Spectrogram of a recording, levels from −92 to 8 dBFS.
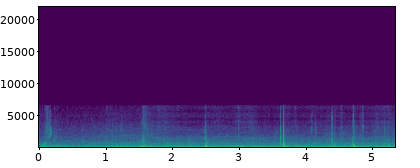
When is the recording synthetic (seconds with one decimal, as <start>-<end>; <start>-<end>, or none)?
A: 1.7-5.3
